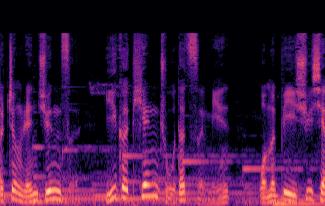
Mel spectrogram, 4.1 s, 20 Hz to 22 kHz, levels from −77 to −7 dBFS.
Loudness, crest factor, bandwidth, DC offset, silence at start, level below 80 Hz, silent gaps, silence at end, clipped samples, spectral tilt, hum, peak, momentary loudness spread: -24 LUFS; 16 dB; 12 kHz; under 0.1%; 0 s; -42 dBFS; none; 0 s; under 0.1%; -5 dB/octave; none; -8 dBFS; 11 LU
